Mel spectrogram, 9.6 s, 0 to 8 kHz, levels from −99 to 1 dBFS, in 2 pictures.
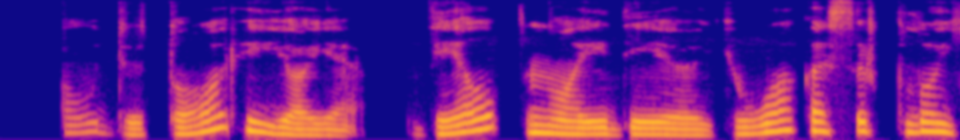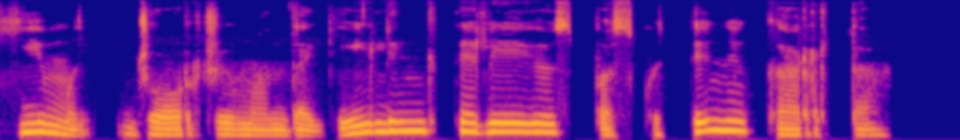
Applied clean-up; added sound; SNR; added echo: none; none; none; none.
